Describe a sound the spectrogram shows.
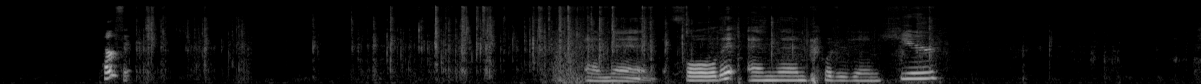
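Paper packets crinkle and rustle in someone's hands.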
